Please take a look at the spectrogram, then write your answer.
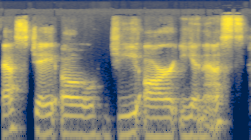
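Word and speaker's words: Sjögren's: name english speakers but it's pronounced sjogren's like tv show grins g-r-i-n-s so that's how i remember it so i was diagnosed with sjogren's and vasculitis at the age of 28.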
